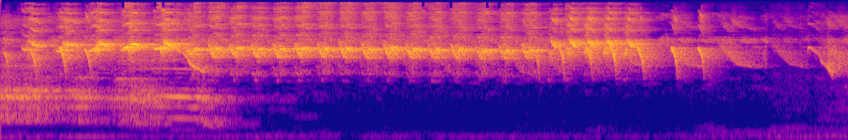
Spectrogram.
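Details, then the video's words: Olive-backed tailorbird in rapid 'nembak rapat' delivery: dense high chipping notes in a quick stream, with a lower, richer chattering sound at the start and a faint low hum underneath. "prenjak lumut nembak rapat"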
